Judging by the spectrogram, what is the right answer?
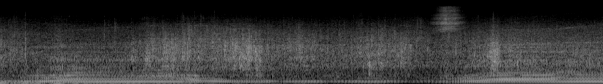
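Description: Chevy Colorado pickup's engine revving up under throttle and easing off, twice, over a steady hiss.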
